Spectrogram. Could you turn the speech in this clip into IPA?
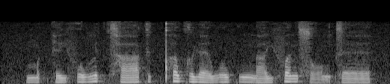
m ɐ˨ k̚ h e˨ j f o˨˧ w l ɪ˥ k̚ t͡sʰ aː˨˧ k ɪ˥ k̚ pʰ ɐ˥ w k ɵ˧ ɥ ɛː˨ w o˧ w kʷ ɪ˧ ŋ n̪ aː˨˧ j f ɐ˥ n s ɔː˨˩ ŋ t͡s ɛː˧

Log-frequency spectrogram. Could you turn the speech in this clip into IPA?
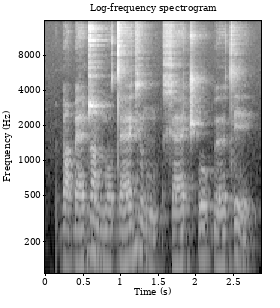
ɠ ɑ ɓ æ ɖ ɑ n ɔ t æ ɡʲ ɔ ŋ | x æ t͡ʃʼ o ɓ œ tʼ e

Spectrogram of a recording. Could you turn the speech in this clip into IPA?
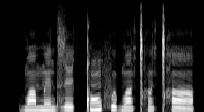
b ã m ẽ d z e ǃ õ f ɵ b ã ǀʰ ə̃ ǀʰ ã

